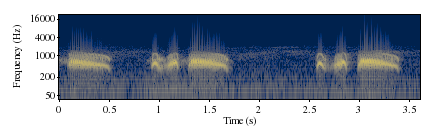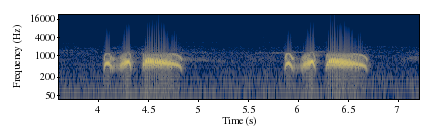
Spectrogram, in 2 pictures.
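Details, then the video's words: Spotted dove used as a decoy to provoke wild rival doves: four soft cooing phrases, each two quick short coos then a long downslurred coo, repeated about every one and a half seconds in a quiet setting. "Cu Gáy Mồi Thúc/ Kích Bổi Mới Nhất | Chim cu mồi"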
